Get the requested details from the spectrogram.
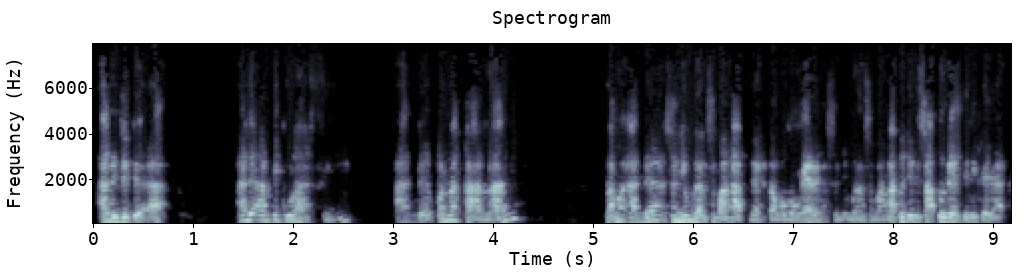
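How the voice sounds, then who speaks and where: A man's voice: on the high side, brisk, husky, recorded from a distance, muffled recording. A man speaking as a guest on a webinar, explaining job interview tips and acting out example phrasings. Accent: Indonesian. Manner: animated, acts out example phrasings.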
